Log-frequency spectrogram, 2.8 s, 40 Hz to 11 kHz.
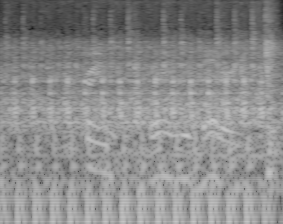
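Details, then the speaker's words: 1986 EZ Go Marathon golf cart, two-stroke with oil injection deleted, premix fuel, choke on, bit of oil added: uneven chuffing about three puffs a second while cranking, never catches; fuel starved, not drawing fuel through. "choke up and it should be helping pull pull some fuel through I went ahead to just through just a little bit of oil in there just in case just to help get some oil down in there I think it's all the way it's gonna take it a while to draw the thing"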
